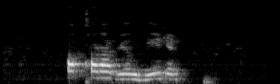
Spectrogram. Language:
Kabyle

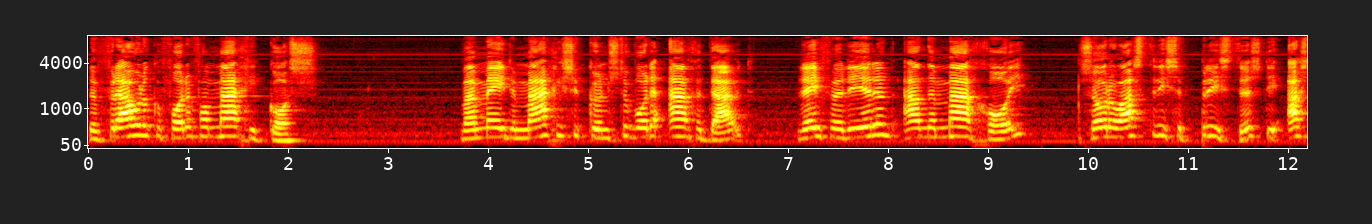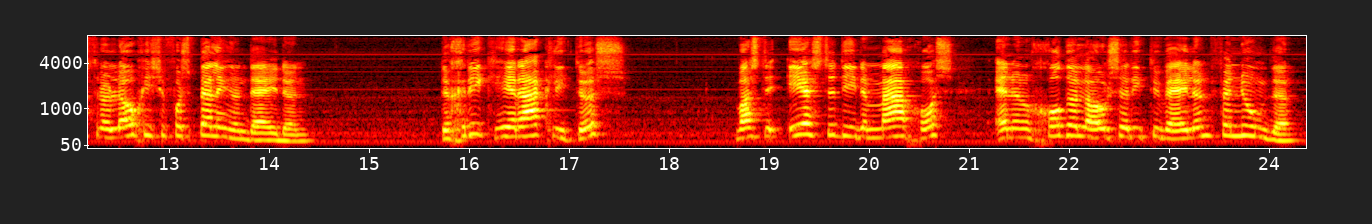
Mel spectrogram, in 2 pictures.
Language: Dutch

